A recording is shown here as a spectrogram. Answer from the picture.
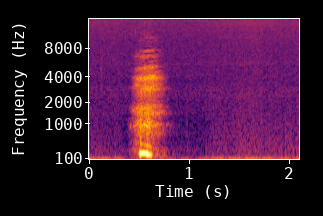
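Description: A woman's short, breathy sigh, about half a second in.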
